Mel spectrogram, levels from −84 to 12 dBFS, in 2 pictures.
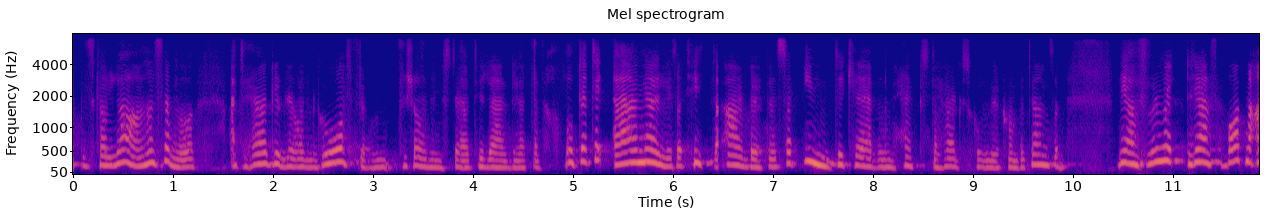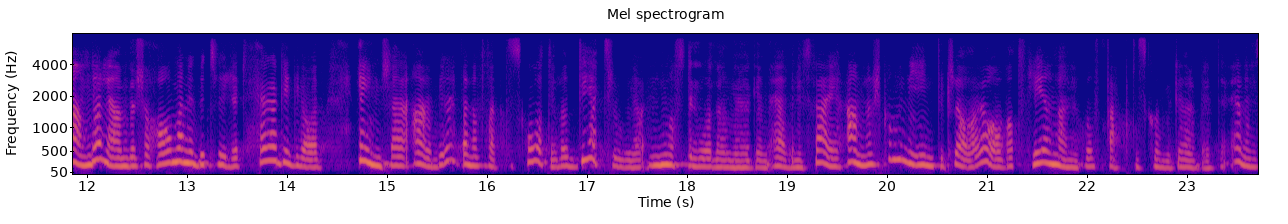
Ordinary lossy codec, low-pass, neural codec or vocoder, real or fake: none; 7.2 kHz; codec, 16 kHz, 1 kbps, FreqCodec, smaller model; fake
